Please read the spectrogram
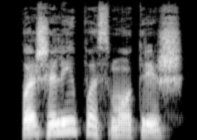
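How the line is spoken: Gloomy. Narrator (Russian): мрачно сказал рыцарь

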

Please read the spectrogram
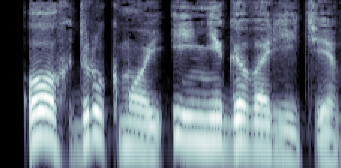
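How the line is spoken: Sigh. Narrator (Russian): вздохнул адвокат

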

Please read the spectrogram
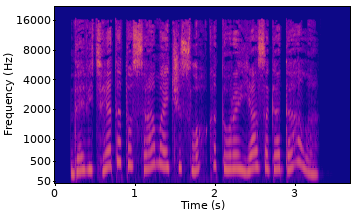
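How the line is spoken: Shrill squeal. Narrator (Russian): взвизгнула она

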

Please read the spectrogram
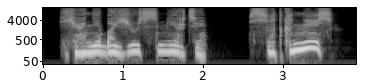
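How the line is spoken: Hissed. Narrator (Russian): Неррель прошипел

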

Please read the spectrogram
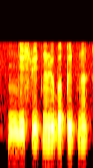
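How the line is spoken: Muttering. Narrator (Russian): пробормотал профессор Ярли

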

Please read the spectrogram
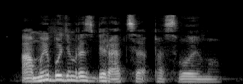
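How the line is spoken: Cold. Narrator (Russian): холодно сказал он

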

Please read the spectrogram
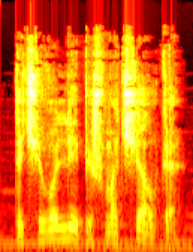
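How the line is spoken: Quiet. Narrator (Russian): тихо сказал он

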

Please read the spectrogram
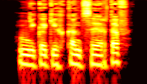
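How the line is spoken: Calm. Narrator (Russian): спокойно выдает Максим

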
